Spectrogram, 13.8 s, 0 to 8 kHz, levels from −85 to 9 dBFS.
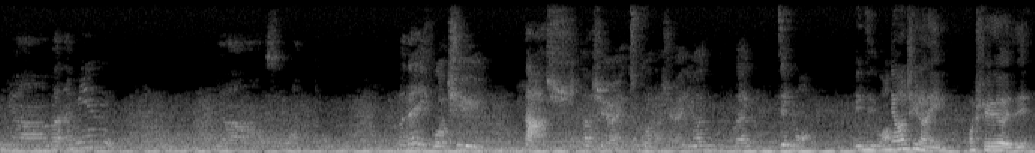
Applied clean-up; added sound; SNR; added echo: none; none; none; none.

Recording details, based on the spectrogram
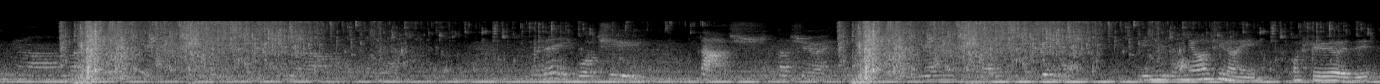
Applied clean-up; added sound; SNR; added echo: none; Bathtub (filling or washing) / Splash, splatter; 2 dB; none.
